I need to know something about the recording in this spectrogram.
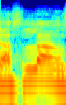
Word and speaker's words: Aslan: él refiriéndose al regreso de aslan o de aslan si usted le pone el acento en su gran intervención y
